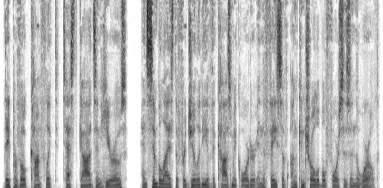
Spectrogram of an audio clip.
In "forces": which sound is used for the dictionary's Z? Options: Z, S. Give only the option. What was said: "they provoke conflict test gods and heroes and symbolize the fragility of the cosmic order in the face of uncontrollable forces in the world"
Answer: Z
